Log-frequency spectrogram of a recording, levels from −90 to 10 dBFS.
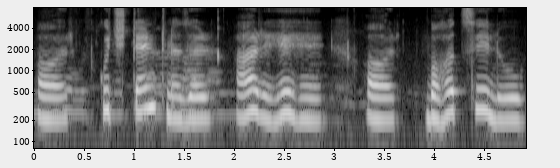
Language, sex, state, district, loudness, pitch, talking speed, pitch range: Hindi, female, Himachal Pradesh, Shimla, -16 LUFS, 220 Hz, 135 wpm, 205-255 Hz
